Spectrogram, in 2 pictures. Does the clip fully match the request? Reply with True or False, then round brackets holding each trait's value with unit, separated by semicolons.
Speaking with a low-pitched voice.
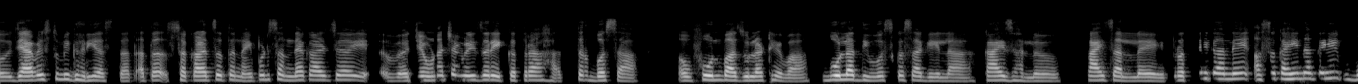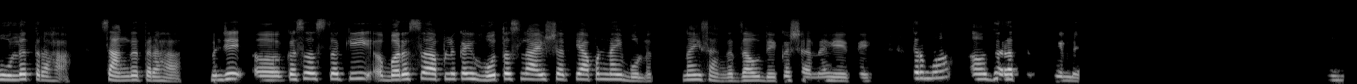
False (200 Hz)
